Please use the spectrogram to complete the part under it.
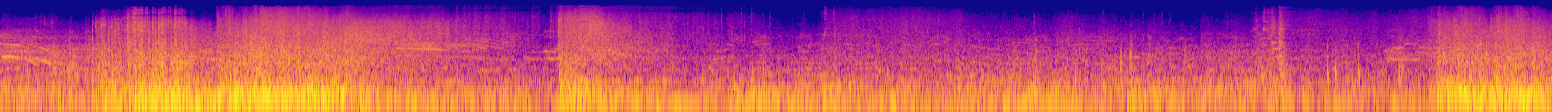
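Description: Cannons fire in loud, booming blasts.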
